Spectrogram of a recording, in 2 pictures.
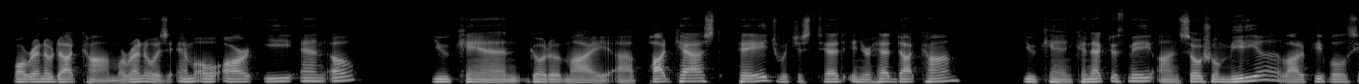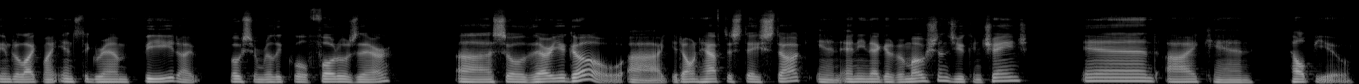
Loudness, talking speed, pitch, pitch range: -30 LUFS, 150 wpm, 125 Hz, 115-140 Hz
